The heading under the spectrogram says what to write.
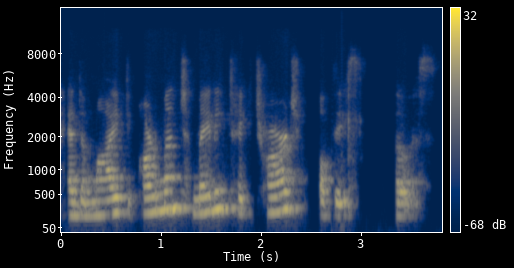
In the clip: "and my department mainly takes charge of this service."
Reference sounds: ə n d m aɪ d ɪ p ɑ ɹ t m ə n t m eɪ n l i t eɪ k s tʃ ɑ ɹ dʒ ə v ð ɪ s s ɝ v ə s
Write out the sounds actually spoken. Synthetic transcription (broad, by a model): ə n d m aɪ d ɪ p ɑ ɹ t m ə n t m eɪ n l i t eɪ k tʃ ɑ ɹ dʒ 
